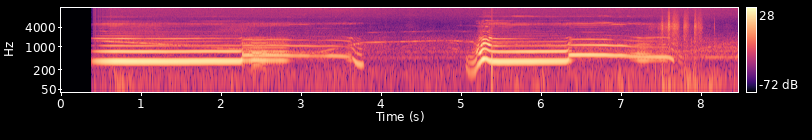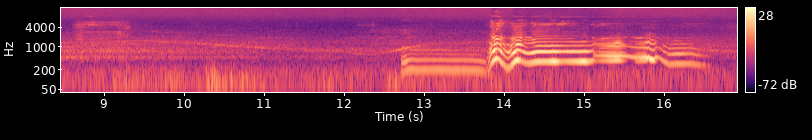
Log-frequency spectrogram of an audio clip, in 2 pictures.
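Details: A Doberman named Nora howls in long, wavering tones that break and slide downward, answering a wailing emergency siren.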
